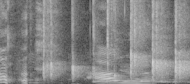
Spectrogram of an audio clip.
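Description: Uneven, scattered handclaps from a small group, mixed with excited voices and one drawn-out call about halfway through.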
